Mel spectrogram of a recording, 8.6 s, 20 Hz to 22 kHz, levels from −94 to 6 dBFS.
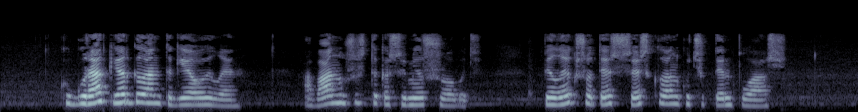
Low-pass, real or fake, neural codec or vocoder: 7.2 kHz; real; none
